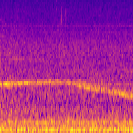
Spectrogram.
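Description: An emergency siren holds a steady wail that slowly drops in pitch as it passes, over a low rumble of traffic, with no one talking.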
